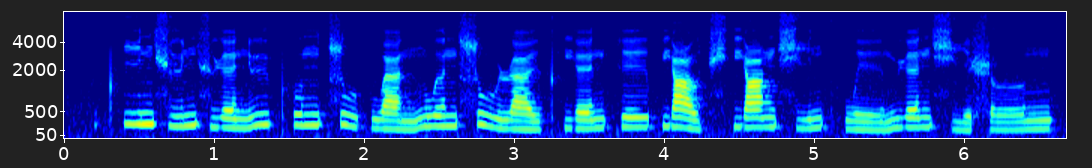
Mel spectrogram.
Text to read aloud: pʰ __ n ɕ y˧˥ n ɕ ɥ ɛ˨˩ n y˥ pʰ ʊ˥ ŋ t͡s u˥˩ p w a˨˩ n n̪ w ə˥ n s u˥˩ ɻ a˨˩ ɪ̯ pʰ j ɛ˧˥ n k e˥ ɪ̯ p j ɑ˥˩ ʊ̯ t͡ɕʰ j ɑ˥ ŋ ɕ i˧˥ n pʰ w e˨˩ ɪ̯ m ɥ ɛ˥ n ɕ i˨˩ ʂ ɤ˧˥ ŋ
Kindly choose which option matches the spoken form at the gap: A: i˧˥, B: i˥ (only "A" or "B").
B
